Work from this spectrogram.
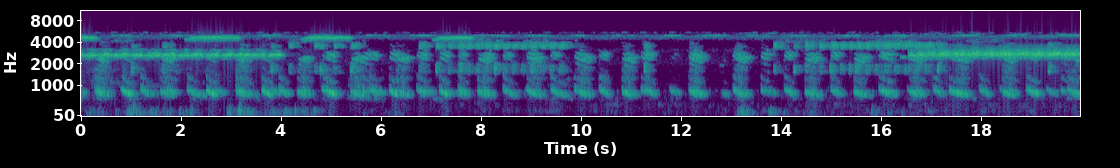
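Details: A lakeside frog chorus after dark, with many short croaking notes tumbling quickly over one another, some clusters briefly higher, while insects keep up a high continuous hum and intermittent buzzy trills; soft low rumbles early on.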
